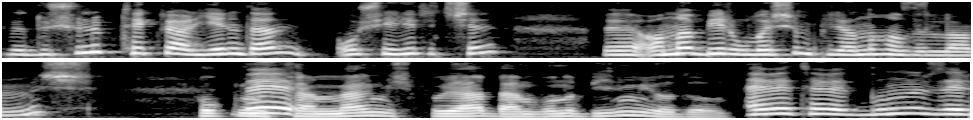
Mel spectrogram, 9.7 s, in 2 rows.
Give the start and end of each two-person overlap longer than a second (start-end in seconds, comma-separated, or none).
none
